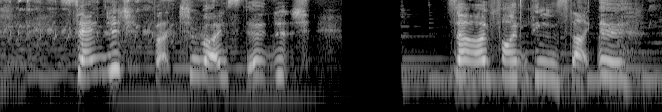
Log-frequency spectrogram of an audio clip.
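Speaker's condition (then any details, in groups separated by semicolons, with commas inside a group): Cerebral palsy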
